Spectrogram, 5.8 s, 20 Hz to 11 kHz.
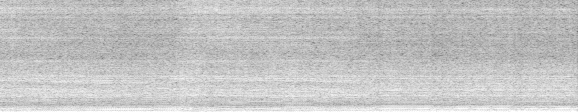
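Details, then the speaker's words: Yamaha TTR125 dirt bike after a full top- and bottom-end rebuild, ridden briefly in first gear: an even, crisp single-cylinder note revs and settles cleanly with no ticking or leaks. Idle is slightly high; healthy engine. "all right runs and sounds good no ticking sounds really good and uh drove it in first gear for a little bit and everything seems pretty good no leaking at all so that's good"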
